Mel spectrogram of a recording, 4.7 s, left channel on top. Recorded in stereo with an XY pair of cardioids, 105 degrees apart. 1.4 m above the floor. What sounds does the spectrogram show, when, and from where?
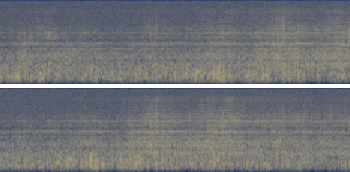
Only background noise.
